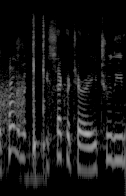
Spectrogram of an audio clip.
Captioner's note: applause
